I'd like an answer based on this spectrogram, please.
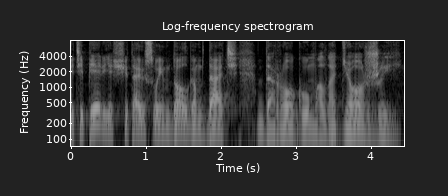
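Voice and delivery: usual speaking voice

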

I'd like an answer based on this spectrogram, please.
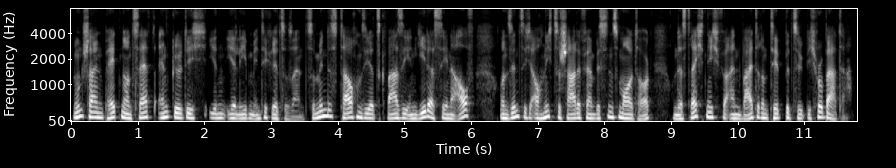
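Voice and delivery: ordinary talk

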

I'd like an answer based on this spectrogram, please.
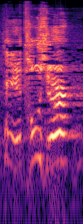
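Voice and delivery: high loud jeering; loud teasing jab at partner; mock shout. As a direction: shout the insult to the crowd. Mocking partner's hair.

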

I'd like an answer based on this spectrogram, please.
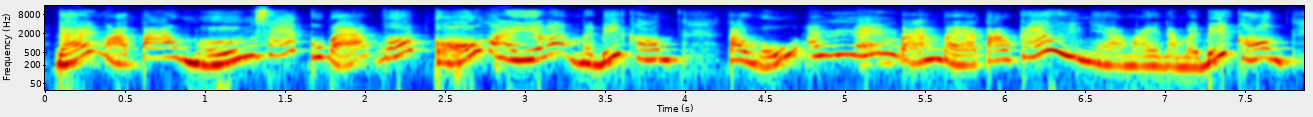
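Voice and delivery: high-pitched vengeful cursing; acted spirit's furious curse; fierce threats. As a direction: spit out hatred as a vengeful ghost. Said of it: "Làm rất là hung dữ".

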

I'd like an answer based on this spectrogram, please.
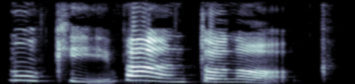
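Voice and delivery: high, slow, drawn-out tearful plea; plaintive whimper. A narrator's reading. Trainer whining to his dog for help, slow and tearful. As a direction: wail it like a child tattling. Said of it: "panaszos, síró hangon".

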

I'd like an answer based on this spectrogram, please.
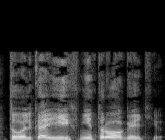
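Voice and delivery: high, loud, desperate plea; frantic pleading; begging. A narrator's reading. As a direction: implore them in a high wail. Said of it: "умолял он".

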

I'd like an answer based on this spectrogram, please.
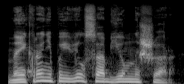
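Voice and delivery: plain reading voice

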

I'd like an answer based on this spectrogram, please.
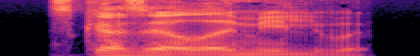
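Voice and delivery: ordinary delivery

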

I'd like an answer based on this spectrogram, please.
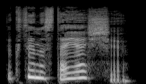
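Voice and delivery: high, slow incredulous question; disdainfully amazed rival; haughty astonishment. Acted. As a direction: draw out the disbelief, pitched high. Rival sizes heroine up haughtily.

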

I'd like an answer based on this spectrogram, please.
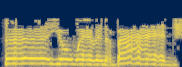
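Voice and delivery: slow, high sneering foreign voice; bogeyman sneer. Acted. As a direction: sneer it out slowly. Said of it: "it sneered".

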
